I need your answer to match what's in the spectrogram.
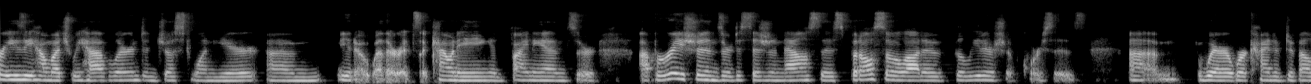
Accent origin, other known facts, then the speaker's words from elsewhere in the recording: Chicago, Illinois, United States; moved away as an adult; also born or lived in Miami / Washington, D.C.; I grew up in Chicago, but moved to Miami for undergrad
